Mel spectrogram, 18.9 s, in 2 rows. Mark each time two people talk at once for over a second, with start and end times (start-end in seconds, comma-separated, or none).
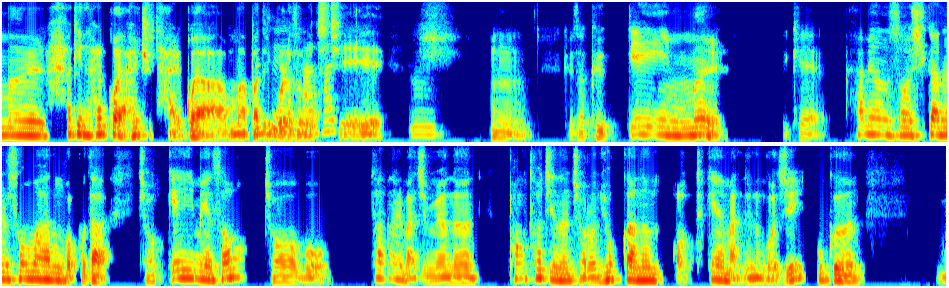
2.5-3.8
